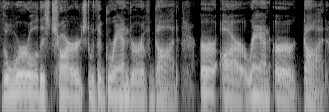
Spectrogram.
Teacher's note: the vowels, for most of the line, are tied up with these chunky consonant sounds before opening it up in the last word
